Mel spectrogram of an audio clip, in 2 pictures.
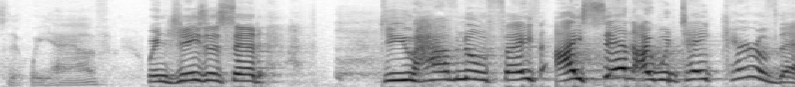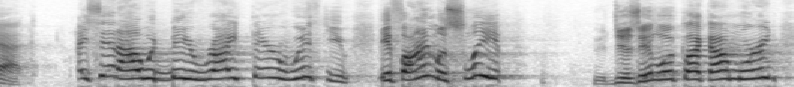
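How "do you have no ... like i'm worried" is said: raised, higher-pitched incredulous scolding; exasperated chiding. Acted. Jesus scolding fearful disciples, exasperated. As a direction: chide them as an unworried Jesus would.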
